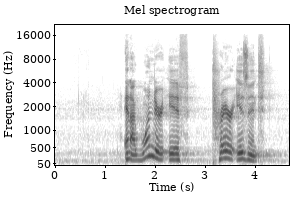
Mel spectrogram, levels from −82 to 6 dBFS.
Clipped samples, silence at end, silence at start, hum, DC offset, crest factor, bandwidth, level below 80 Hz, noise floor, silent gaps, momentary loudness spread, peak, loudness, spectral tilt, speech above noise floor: under 0.1%; 0.4 s; 1.4 s; none; under 0.1%; 20 dB; 17 kHz; -68 dBFS; -57 dBFS; none; 16 LU; -6 dBFS; -23 LUFS; -4.5 dB/octave; 34 dB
